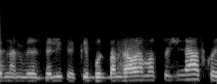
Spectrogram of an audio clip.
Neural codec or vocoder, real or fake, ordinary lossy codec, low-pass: codec, 24 kHz, 3 kbps, HILCodec; fake; AAC, 24 kbps; 3.6 kHz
